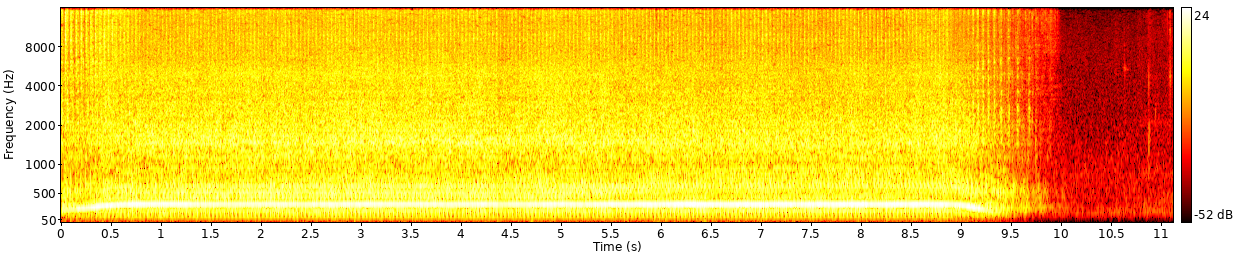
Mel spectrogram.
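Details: 2018 Hyper Tough mower, 300E series 125cc 4.5 HP engine: steady even single-cylinder drone about nine seconds, then winds down cleanly; runs properly after fixing safety bar cable not opening linkage that grounded the coil.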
